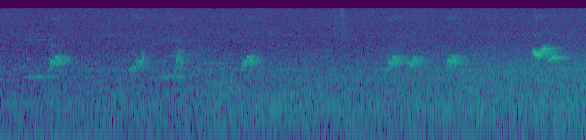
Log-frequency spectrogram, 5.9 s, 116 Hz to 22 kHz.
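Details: Red-whiskered bulbul used in fight-trapping on 14 December 2015, singing a fighting song as a lure: short, bright chirped phrases spaced one to two seconds apart over a steady low background hum.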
